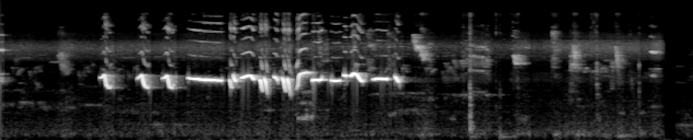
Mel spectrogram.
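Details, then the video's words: Crested darkeye lure song for a long roll: three separate chirps, then an unbroken warbling whistled roll lasting about three seconds, followed by soft, very high twitters. "Pancingan Opior Jambul agar Cepat Bunyi Ngerol Panjang"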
